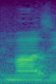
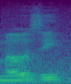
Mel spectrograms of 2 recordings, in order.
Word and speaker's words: Mozzy: Now, I believe Mozzie is the correct way to say it. We were saying Mosey in the last one, and people were very upset.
